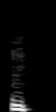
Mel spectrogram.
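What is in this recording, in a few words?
Vox Aff Japanese; Theo; kings raid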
